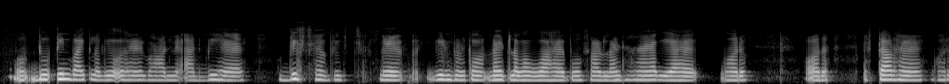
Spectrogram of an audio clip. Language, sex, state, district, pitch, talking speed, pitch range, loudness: Hindi, female, Bihar, Madhepura, 205 Hz, 185 wpm, 195-210 Hz, -20 LUFS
